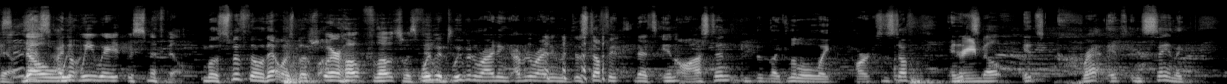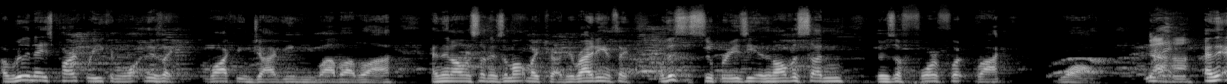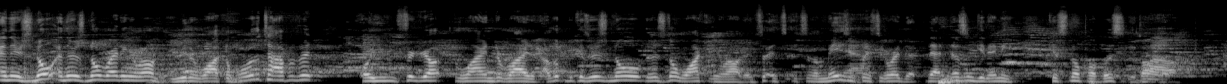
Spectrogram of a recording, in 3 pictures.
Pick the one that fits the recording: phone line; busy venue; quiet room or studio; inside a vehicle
busy venue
